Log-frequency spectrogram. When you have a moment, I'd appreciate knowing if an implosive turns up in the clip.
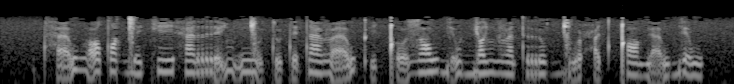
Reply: no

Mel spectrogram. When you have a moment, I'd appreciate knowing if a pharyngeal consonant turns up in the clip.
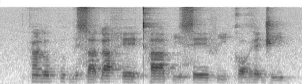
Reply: no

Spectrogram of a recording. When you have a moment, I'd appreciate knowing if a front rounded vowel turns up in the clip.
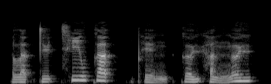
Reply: yes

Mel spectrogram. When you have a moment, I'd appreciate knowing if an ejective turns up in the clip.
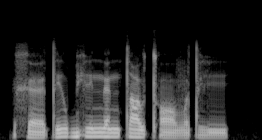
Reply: yes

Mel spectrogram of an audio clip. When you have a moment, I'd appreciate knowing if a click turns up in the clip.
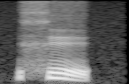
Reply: no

